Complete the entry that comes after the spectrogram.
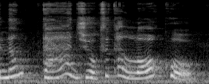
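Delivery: exasperated outburst, short of a full shout; retold yelling. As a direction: re-enact an agitated scolding. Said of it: "Comecei a gritar dentro do elevador".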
